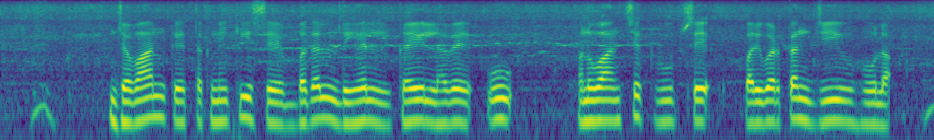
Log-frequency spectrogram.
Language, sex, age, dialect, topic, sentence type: Bhojpuri, male, 18-24, Northern, agriculture, statement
